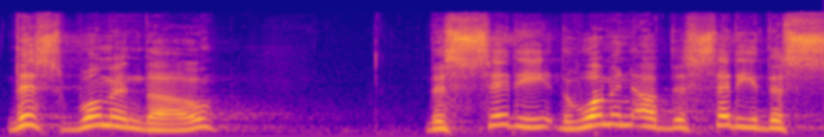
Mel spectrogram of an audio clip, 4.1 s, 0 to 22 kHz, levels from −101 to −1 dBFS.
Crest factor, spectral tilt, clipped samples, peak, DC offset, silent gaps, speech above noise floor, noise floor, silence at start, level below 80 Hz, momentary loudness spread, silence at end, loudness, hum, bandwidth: 20 dB; -2.5 dB/octave; under 0.1%; -2 dBFS; under 0.1%; none; 43 dB; -64 dBFS; 0.05 s; -70 dBFS; 9 LU; 0 s; -20 LUFS; none; 16.5 kHz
